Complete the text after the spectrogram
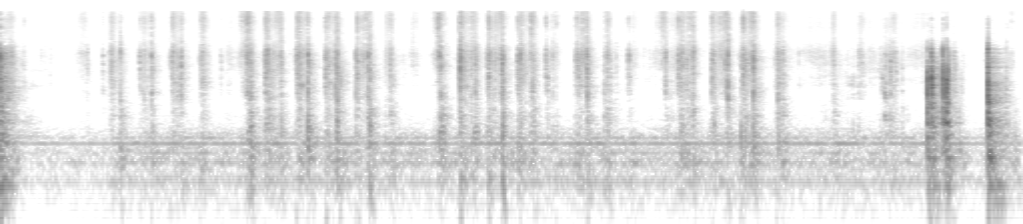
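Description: Playing cards riffle and flick rapidly as they are shuffled.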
